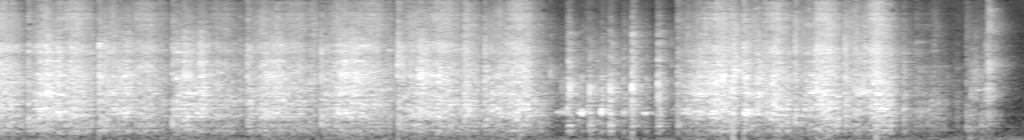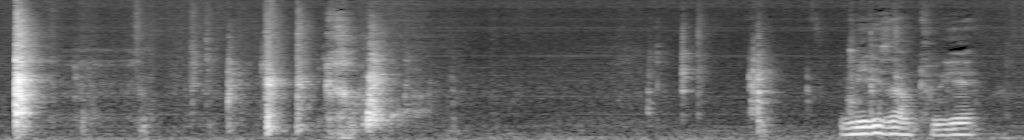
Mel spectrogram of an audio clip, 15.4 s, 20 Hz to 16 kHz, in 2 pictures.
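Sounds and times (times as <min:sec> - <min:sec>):
fresh garlic cloves grated in a bowl: 0:00.0 - 0:07.2
speech: 0:14.7 - 0:15.2.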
